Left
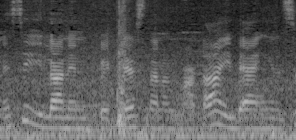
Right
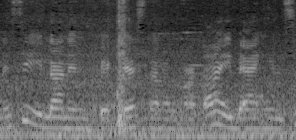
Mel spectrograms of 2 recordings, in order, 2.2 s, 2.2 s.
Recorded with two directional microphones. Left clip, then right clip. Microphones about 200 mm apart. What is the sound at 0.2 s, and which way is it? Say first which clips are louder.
A woman's voice: left 2 dB; 55° left (ahead or behind).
